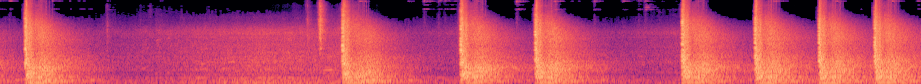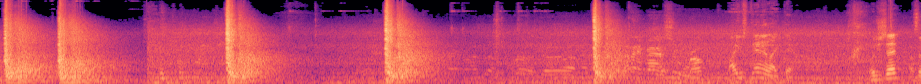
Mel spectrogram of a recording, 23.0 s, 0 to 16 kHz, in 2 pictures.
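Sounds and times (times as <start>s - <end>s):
gunshots with ringing echo: 0.0s - 1.2s, 4.2s - 7.6s, 8.5s - 13.2s, 14.3s - 15.1s, 16.3s - 17.1s, 18.9s - 19.4s
faint distant gunshot: 0.3s - 1.2s, 4.3s - 5.1s, 5.7s - 7.5s, 8.5s - 13.0s, 14.3s - 15.0s, 16.3s - 17.1s, 18.9s - 19.4s.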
